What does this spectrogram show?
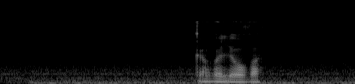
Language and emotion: Russian, neutral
